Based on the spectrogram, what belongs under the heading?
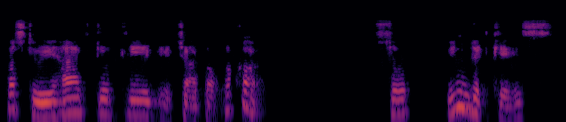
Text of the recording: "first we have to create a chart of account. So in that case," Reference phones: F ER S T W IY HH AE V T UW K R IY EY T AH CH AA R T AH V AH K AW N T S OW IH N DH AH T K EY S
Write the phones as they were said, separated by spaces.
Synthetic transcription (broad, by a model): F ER S T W IY HH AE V T UW K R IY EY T AH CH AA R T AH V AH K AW T S OW IH N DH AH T K EY S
